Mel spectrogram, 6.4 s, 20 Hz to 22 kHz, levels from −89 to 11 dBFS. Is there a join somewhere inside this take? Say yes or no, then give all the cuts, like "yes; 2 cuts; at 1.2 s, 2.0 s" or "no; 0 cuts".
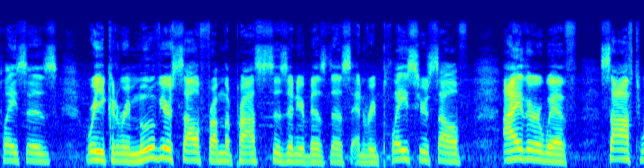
no; 0 cuts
